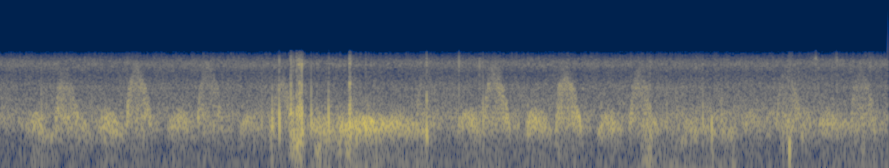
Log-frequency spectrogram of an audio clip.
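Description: Rhythmic whooshing pulses through static hiss, the sound of a fetal heartbeat picked up by Doppler.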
